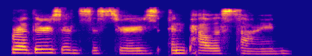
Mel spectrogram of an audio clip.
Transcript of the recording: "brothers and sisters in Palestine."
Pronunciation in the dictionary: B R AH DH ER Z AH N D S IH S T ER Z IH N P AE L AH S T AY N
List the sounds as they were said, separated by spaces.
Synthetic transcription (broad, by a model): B R AH DH ER Z AH N D S IH S T ER Z IH N P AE L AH S T AY N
